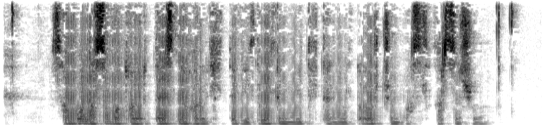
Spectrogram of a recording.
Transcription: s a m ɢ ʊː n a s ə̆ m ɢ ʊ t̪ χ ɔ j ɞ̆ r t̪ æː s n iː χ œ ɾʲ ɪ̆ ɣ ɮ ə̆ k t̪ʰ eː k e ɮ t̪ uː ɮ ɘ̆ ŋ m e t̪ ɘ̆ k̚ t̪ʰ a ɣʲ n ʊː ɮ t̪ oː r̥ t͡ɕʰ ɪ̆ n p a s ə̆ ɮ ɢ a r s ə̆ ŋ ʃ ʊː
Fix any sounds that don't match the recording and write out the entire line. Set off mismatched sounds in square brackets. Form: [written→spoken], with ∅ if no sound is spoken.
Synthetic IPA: s a m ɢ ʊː n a s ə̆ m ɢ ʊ t̪ χ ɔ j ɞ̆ r t̪ æː s n iː χ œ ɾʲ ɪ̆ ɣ ɮ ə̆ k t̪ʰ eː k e ɮ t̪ uː ɮ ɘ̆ ŋ m e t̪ ɘ̆ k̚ t̪ʰ a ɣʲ n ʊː ɮ t̪ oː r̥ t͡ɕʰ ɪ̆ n p a s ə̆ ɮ ɢ a r s ə̆ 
